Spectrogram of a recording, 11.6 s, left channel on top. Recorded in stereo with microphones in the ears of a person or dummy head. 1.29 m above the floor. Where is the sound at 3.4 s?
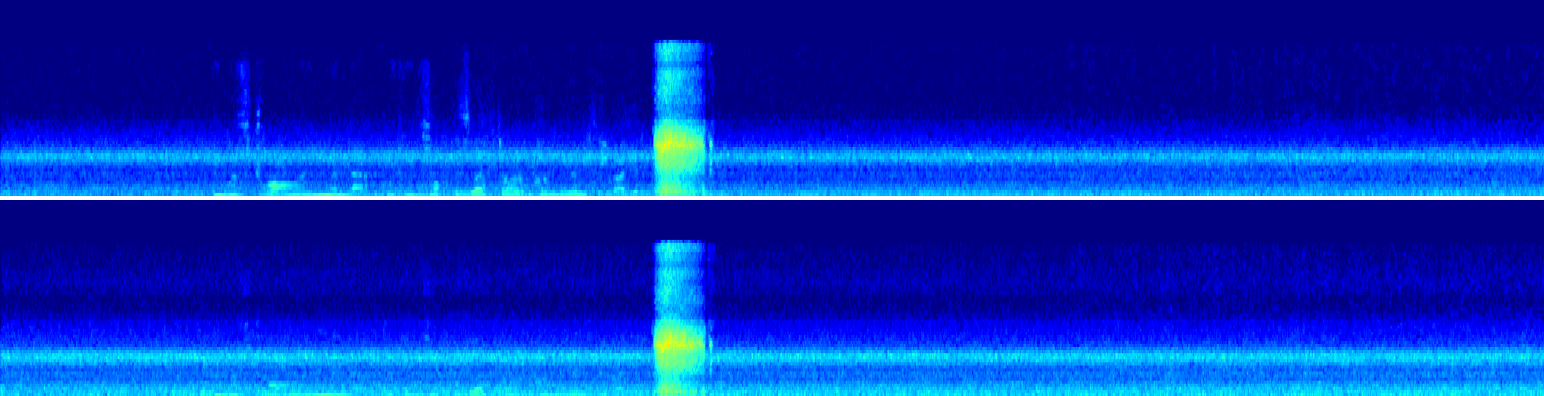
40° left (ahead or behind).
